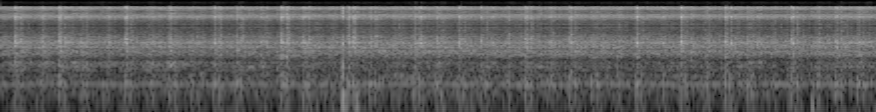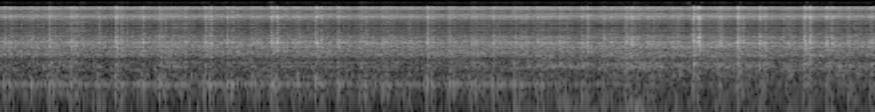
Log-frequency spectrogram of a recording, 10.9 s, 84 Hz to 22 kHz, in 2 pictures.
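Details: 1942 John Deere Unstyled A conversion, engine formerly stuck, on its first start after new spark plug wires (GoPro in waterproof case): even, low two-cylinder putt-putt at slow idle, steady without misses or knocks; running well.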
